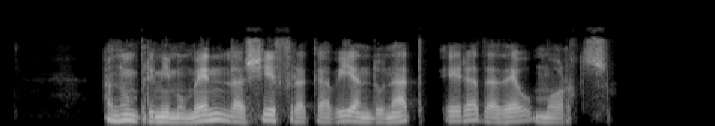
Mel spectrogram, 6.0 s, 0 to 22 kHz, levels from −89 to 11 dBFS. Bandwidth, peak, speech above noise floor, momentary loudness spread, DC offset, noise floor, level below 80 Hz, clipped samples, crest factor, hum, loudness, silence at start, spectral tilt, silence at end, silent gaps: 10 kHz; -4 dBFS; over 64 dB; 9 LU; under 0.1%; under -90 dBFS; -60 dBFS; under 0.1%; 22 dB; none; -25 LUFS; 0.85 s; -4.5 dB/octave; 0.9 s; none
